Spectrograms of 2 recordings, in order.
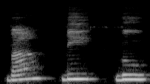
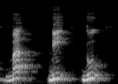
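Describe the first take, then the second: First: Each syllable is said lightly and softly. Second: Each syllable is cut off with an abrupt jerk. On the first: The speaker calls it right. "हल्के से अदा करना है, नरमी से।" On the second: The speaker calls it wrong. "इसको भी ना झटका देना है, ब बी बू इस तरह नहीं पढ़ा जाएगा"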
